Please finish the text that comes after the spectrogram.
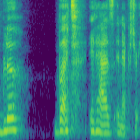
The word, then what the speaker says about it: bleu: So it's still pronounced bleu, but it has an extra E on the end. If it's plural, it's still pronounced bleu because most final consonants are not pronounced in French.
